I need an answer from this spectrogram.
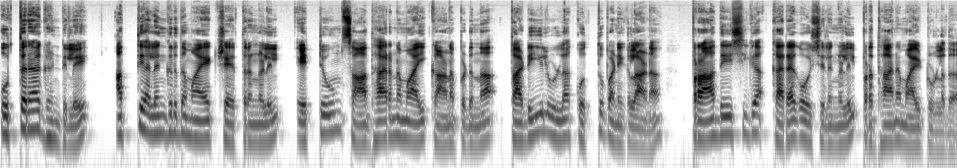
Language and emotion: Malayalam, neutral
